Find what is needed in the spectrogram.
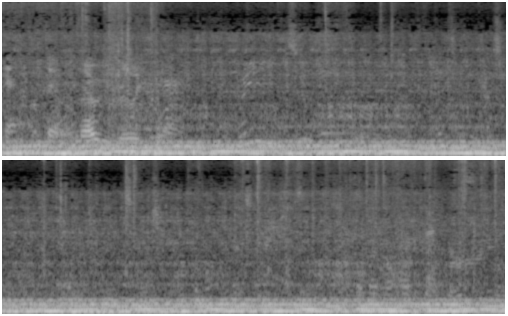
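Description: Steady low rumble and hum of the Aeri de Montserrat cable car cabin running along its cables, heard from inside the cabin, with faint passenger voices in the first second or so.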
